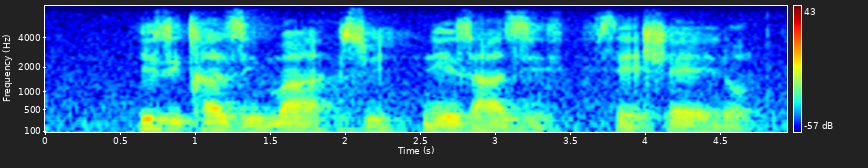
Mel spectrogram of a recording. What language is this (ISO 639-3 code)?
zul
